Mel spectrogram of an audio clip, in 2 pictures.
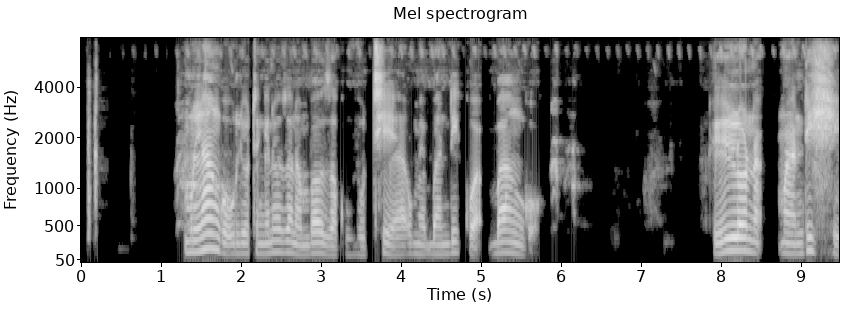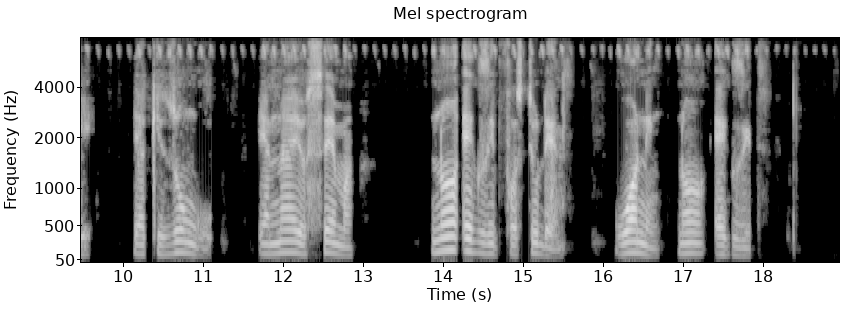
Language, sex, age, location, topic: Swahili, male, 25-35, Mombasa, education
